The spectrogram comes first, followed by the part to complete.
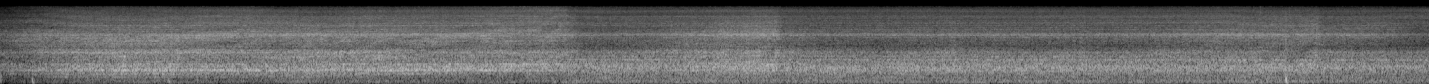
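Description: Steady rushing hiss of water forced through a lever-operated valve that is being closed to throttle the flow from a Grundfos Hydro Multi-E booster set, with its CR3-10 pumps running under it. The hiss brightens for about two seconds from roughly six seconds in, then settles a little quieter.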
